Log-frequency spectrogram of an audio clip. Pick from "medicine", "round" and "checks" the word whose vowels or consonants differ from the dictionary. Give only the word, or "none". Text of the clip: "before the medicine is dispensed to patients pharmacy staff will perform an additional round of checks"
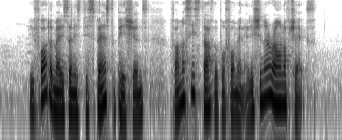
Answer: none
